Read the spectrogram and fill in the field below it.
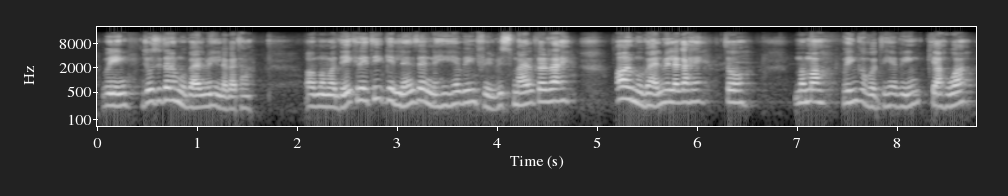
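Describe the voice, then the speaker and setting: A woman's voice: sits high, brisk, a little mellow. Woman retelling a story in a chatty way. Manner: chatty, with many repeated fillers. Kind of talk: casual retelling of a fan story.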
